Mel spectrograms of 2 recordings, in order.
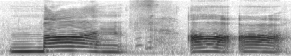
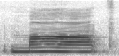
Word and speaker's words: month: Now if you pronounce this phonetically, it would be month. Month. Because this N is closing in this O. Month, making a short sound ah. But people pronounce it month as though this is a U.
